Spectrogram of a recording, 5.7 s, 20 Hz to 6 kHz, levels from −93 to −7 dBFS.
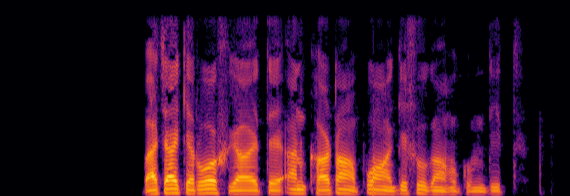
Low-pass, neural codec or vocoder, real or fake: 5.4 kHz; none; real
